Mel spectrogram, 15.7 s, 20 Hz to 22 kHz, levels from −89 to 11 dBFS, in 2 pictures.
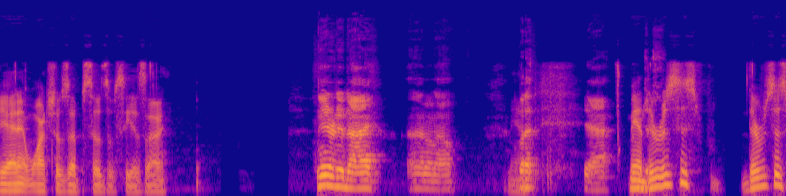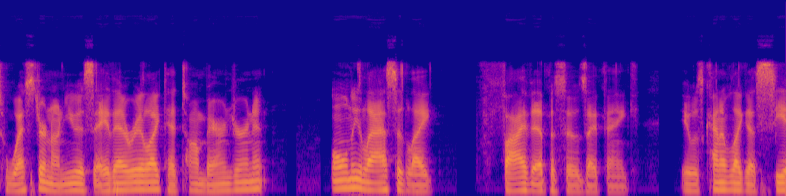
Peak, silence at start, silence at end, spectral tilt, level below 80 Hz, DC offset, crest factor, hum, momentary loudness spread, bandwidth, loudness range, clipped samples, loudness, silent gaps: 0 dBFS; 0 s; 0 s; -4.5 dB/octave; -52 dBFS; under 0.1%; 18 dB; none; 14 LU; 13 kHz; 3 LU; under 0.1%; -18 LUFS; 2.22-2.38 s, 2.68-2.89 s, 7.27-7.35 s, 10.74-10.82 s, 12.48-12.61 s, 14.46-14.61 s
